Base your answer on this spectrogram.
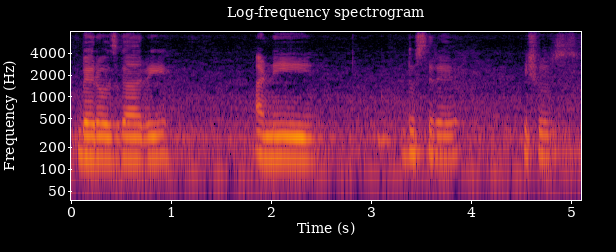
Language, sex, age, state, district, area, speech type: Goan Konkani, male, 18-30, Goa, Tiswadi, rural, spontaneous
